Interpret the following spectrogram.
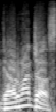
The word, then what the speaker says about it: Gaumardżos: A wspominamy pana żonę, ponieważ jest ona współautorem książki Go Marjos. Jak słyszą Państwo, mam już lepszy akcent, dobrze mówię? Go Marjos. No, dobry. Na ostatnią sylabę wszystko tak się jest, zgadza.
